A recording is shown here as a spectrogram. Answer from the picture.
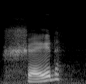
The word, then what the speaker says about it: shed: Now in the Hebrew, that's the term shed. That's how you pronounce it.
